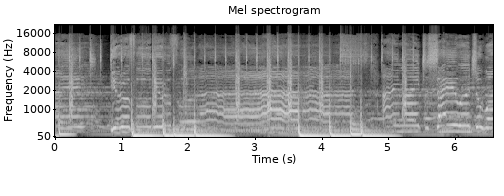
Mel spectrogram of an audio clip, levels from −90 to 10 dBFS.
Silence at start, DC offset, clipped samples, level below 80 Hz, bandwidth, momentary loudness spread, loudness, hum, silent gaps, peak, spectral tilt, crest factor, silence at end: 0 s; under 0.1%; 0.5%; -10 dBFS; 16.5 kHz; 4 LU; -8 LUFS; none; none; 0 dBFS; -3.5 dB/octave; 8 dB; 0 s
